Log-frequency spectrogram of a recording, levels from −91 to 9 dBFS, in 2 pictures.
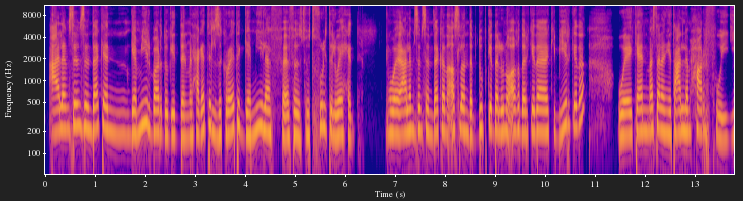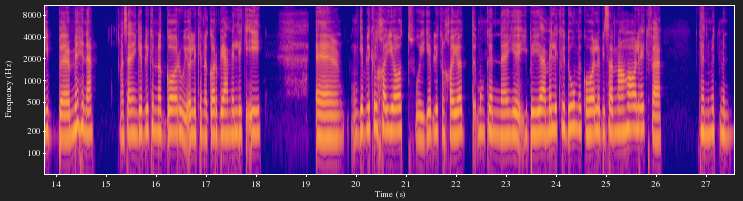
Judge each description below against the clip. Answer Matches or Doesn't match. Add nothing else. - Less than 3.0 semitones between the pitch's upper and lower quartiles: Matches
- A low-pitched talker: Doesn't match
